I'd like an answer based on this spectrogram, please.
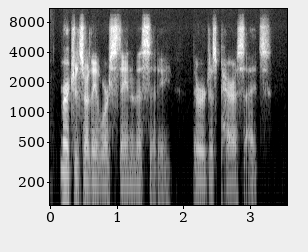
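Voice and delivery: barely voiced, hushed secret whisper. Playing a character who whispers to a boy about merchants: whispering. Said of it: "Perfect whisper".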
